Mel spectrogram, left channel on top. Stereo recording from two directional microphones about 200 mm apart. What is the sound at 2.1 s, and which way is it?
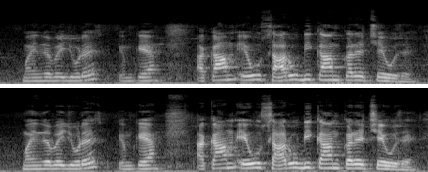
Speech, 10° right (ahead or behind).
